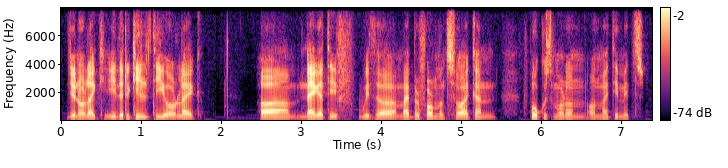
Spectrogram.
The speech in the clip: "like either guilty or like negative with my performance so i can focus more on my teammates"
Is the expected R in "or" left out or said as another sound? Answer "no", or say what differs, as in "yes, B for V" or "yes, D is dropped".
no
